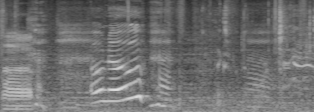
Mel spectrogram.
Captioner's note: laughs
